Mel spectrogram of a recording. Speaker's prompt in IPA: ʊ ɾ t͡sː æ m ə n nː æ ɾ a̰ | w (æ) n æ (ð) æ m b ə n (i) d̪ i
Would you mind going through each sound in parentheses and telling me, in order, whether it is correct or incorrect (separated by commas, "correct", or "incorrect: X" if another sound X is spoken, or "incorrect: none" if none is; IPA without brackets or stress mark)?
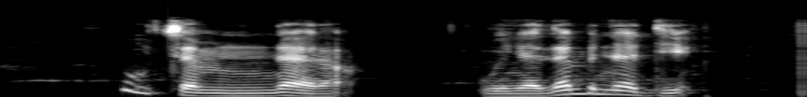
incorrect: i, correct, incorrect: æ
